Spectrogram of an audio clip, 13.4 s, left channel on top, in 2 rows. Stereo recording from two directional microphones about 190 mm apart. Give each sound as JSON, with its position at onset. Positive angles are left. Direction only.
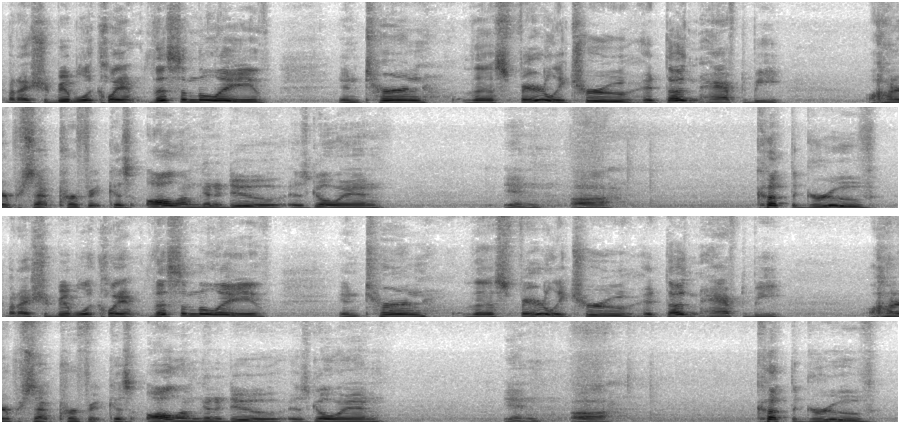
{"t": 0.0, "sound": "speech", "side_deg": 45}
{"t": 12.4, "sound": "speech", "side_deg": 45}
